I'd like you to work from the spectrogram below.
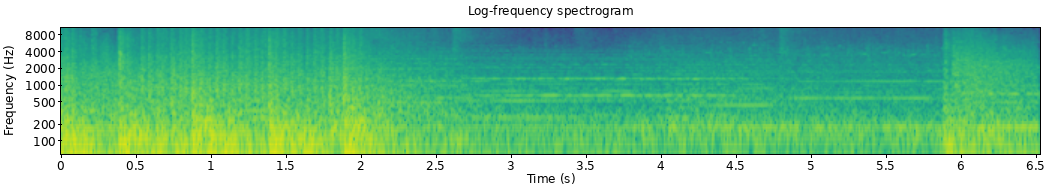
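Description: Flame engineers fire in Company of Heroes amid a loud wartime fray of rapid gunfire and blasts. The noise is dense for the first two seconds, drops to a quieter rumble, then flares again near the end.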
